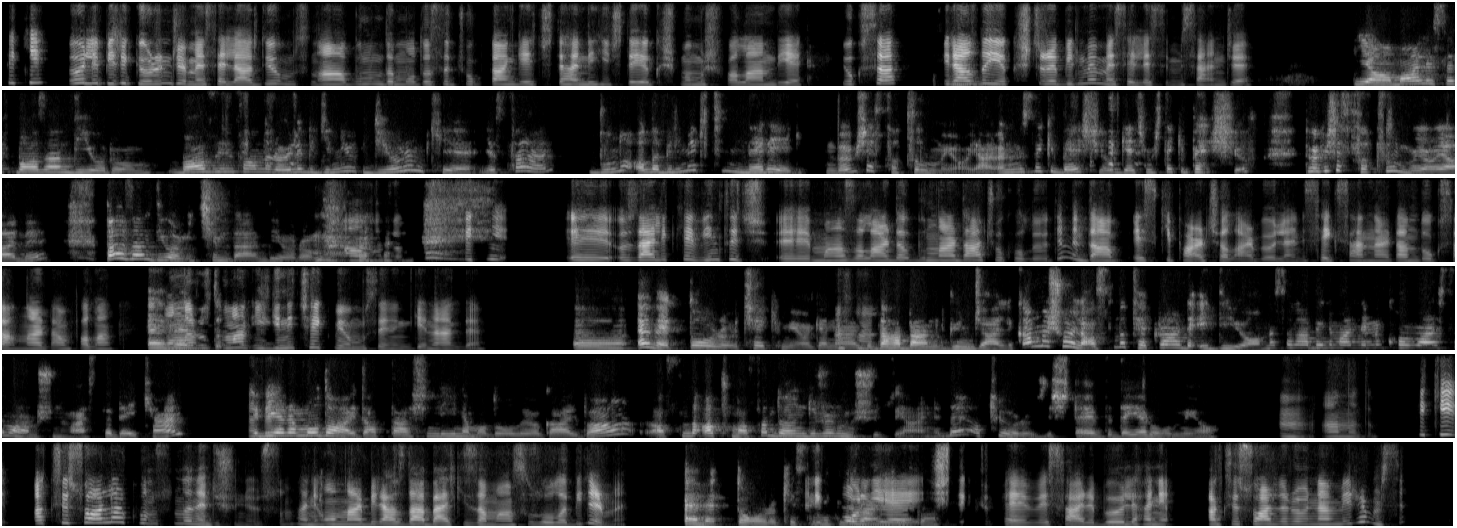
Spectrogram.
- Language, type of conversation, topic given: Turkish, podcast, Trendlerle kişisel tarzını nasıl dengeliyorsun?
- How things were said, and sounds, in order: tapping; other background noise; chuckle; chuckle; laughing while speaking: "beş yıl böyle bir şey satılmıyor, yani"; chuckle; in English: "vintage"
